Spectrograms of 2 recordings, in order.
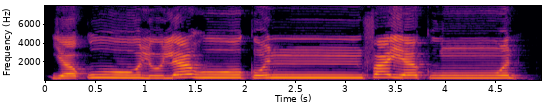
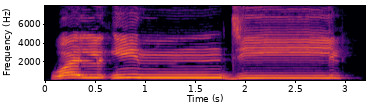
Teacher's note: اذا قضى امرا فإنما نون مشدد ہے تو یہاں پر غنہ ہوگا، فإنما یقول له کن فیکون، یہ دیکھیے کن، یہاں نون ساکن ہے، نون ساکن کے بعد جو ہے فا آ رہا ہے اور فا جو ہے اکفا کا ورڈ ہے تو ہم یہاں اکفا کریں گے، نون ساکن کی آواز کو ناک میں چھپائیں گے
